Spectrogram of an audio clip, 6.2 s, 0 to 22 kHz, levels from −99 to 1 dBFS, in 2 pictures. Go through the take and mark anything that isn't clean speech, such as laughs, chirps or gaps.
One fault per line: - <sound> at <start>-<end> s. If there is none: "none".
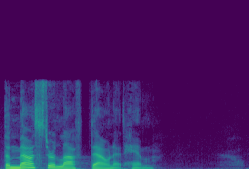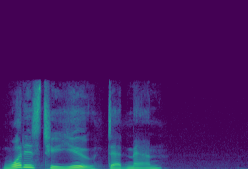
none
